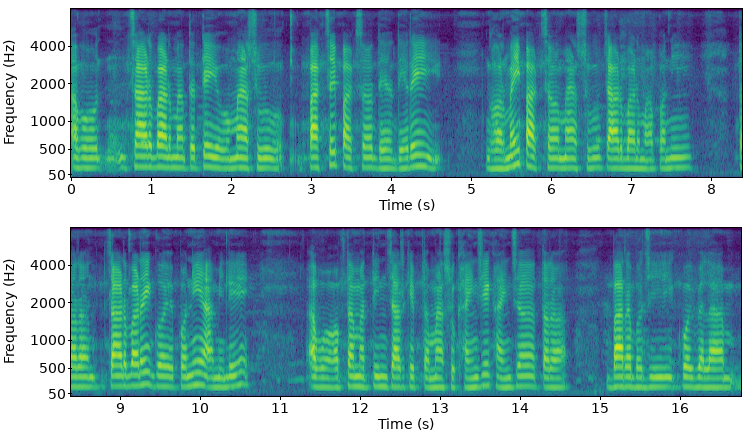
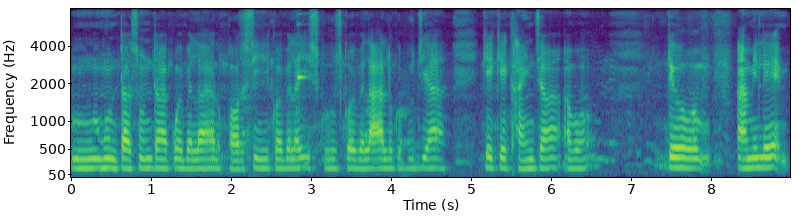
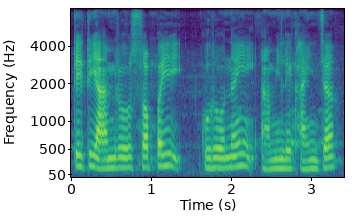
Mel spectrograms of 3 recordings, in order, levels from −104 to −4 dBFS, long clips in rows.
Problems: continuous background conversations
